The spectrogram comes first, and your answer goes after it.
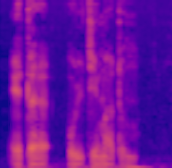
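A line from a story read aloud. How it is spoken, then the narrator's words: Quiet. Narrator (Russian): негромко сказал Саша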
